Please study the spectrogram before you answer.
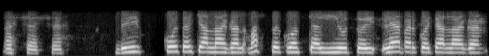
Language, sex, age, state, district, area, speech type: Kashmiri, female, 30-45, Jammu and Kashmir, Bandipora, rural, conversation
